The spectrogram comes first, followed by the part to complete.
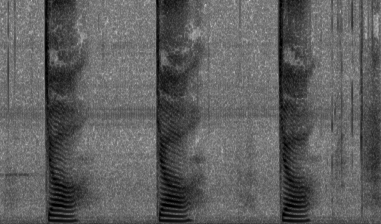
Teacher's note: Unlike the previous TR sound, where you use the tip of your tongue to touch the front part of the roof of the mouth, to make this Vietnamese CH sound, you instead use the middle part of the tongue to touch the middle part of the roof of the mouth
